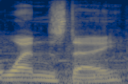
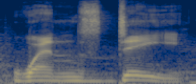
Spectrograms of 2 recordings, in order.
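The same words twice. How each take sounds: First: Wednesday ending in a full DAY; Wednesday as WENZ-DAY. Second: Slow Wednesday ending in a clear DEE; Wednesday as WENS-DEE. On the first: Streamer showing the supposedly incorrect way, Wednesday said WENZ-DAY. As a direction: say Wednesday with "day" as the last syllable. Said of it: "that's incorrect, and you shouldn't say it like that". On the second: Streamer giving mock dictionary rule, Wednesday said WENZ-DEE. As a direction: stretch Wednesday out, last syllable said "dee". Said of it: "it's pronounced, uh, in the dictionary as". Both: Shown as a demonstration.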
